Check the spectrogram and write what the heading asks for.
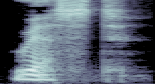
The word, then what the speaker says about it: wrest: that are homophones, and where one of the words in each pair begins with the silent W. When you hear each pair, see if you can think of the two words that match the sound but are spelled differently.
